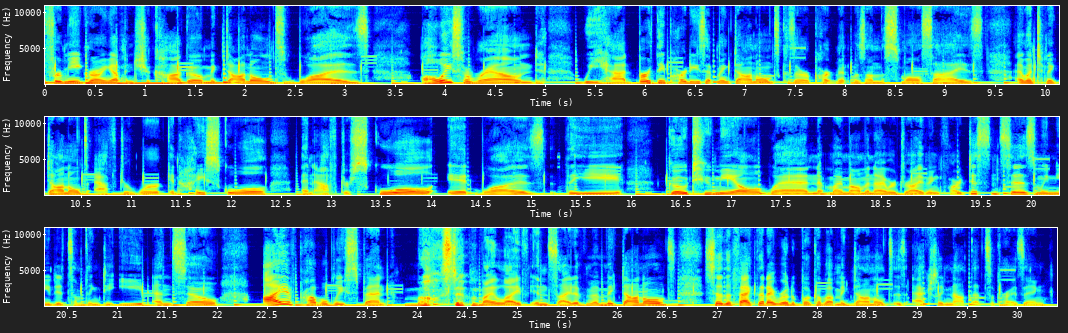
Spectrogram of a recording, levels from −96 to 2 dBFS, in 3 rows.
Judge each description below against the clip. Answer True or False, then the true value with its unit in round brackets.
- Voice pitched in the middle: True (180 Hz)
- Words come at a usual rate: True (170 wpm)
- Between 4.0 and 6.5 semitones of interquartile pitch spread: True (5.2 semitones)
